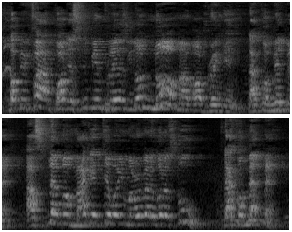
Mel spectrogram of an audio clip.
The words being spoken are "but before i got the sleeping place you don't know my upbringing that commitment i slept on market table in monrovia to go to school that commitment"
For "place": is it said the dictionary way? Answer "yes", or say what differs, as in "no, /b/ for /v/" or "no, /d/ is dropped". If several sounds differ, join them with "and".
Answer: yes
